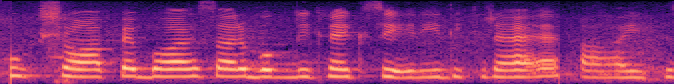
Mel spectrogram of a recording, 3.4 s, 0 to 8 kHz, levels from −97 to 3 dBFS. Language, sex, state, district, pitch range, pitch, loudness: Hindi, female, Bihar, Muzaffarpur, 255-275 Hz, 260 Hz, -14 LUFS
